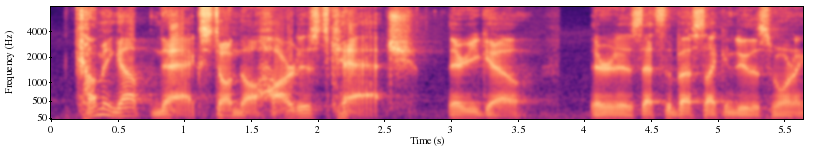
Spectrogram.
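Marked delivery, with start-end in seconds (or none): 0.2-2.8 slow, drawn-out, dramatic movie trailer announcer voice. Host announcing what's coming up next, in a movie trailer voice. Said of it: "in movie trailer voice".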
